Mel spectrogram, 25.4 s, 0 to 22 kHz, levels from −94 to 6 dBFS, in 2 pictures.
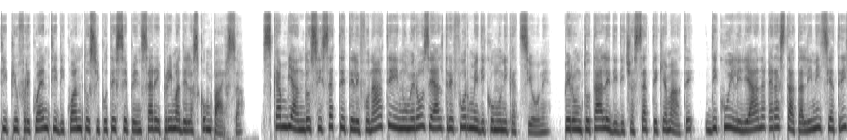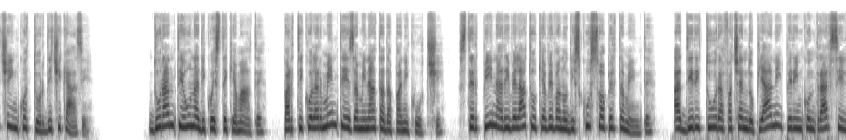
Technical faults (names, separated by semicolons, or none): none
